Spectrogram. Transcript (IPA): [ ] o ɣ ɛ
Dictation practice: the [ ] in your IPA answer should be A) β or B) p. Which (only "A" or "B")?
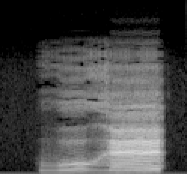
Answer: A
